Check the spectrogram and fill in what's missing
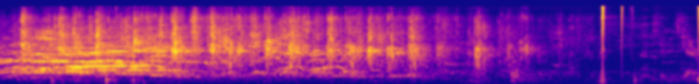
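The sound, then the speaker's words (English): A crowd at a Christian worship gathering applauds with dense, steady clapping and some whooping voices, loudest at the start and gradually thinning out, ending with a few scattered sharp claps. “So now as we are heading to the climax of our time together, please can we give it up for”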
